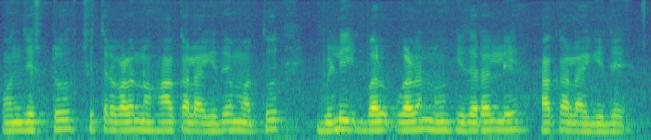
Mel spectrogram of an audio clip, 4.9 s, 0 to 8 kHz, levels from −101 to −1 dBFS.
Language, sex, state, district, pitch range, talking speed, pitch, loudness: Kannada, male, Karnataka, Koppal, 135-140 Hz, 110 wpm, 140 Hz, -16 LUFS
